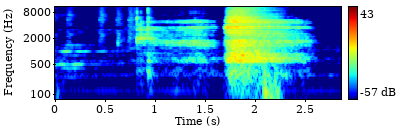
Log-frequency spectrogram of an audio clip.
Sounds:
Sigh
